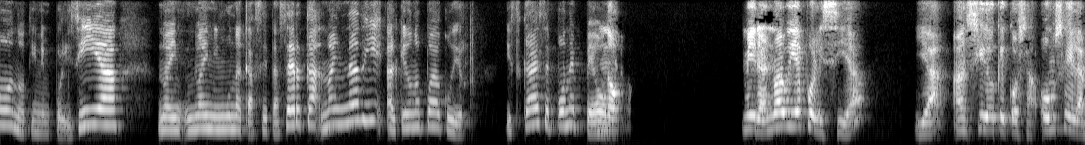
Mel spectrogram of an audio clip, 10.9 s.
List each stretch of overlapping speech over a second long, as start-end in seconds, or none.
none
